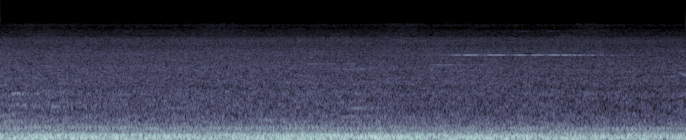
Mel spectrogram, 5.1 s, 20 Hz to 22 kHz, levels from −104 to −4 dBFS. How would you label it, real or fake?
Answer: real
